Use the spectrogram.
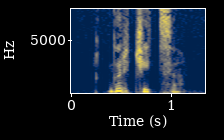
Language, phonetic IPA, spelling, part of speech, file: Russian, [ɡɐrˈt͡ɕit͡sə], горчица, noun, Ru-горчица.ogg
- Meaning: mustard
